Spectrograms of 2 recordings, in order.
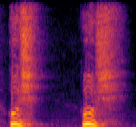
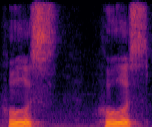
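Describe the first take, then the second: First: It is said loudly and fiercely. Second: It is said softly and gently.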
